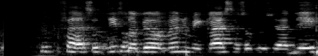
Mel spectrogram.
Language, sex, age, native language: Icelandic, female, 18-19, Icelandic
